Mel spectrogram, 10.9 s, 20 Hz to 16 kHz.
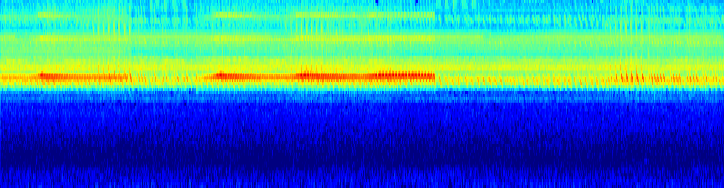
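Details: Bell cricket singing in autumn, recorded in Sanuki, Chiba, Japan, with a ZOOM H6 or TASCAM DR-05X: a dense high shimmering trill with louder ringing bell-like bursts swelling out of a steady chorus of other insects.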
